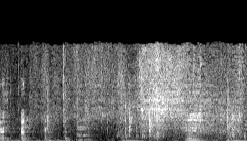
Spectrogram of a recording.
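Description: Men sniggering: stifled chuckles in short, irregular spurts through the nose and mouth, over soft background music.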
